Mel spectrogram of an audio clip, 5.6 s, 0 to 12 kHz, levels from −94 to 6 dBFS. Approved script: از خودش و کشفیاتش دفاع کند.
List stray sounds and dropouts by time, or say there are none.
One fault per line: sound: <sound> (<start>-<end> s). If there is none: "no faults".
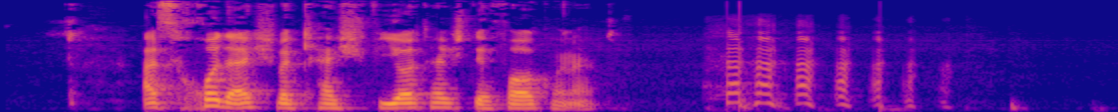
sound: laugh (3.5-4.8 s)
